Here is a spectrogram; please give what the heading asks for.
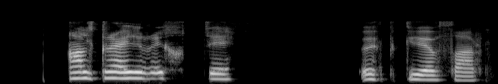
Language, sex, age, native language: Icelandic, female, 9, Icelandic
